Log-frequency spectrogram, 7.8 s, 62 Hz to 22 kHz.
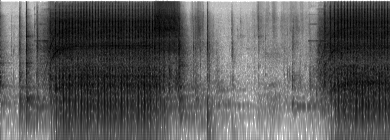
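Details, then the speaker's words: Early-1950s David Bradley walk-behind tractor engine, sat 20+ years, was stuck: quick even cranking with no firing; too little compression, later traced to a stuck exhaust valve. "it's just too much we don't have enough compression so try to loosen everything up see if it'll get a little bit more compression and we'll try it again"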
